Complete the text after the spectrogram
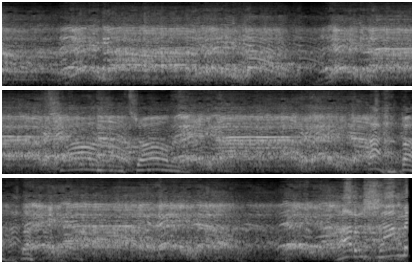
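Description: A man chants loudly and rhythmically through a microphone in a large echoing hall.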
